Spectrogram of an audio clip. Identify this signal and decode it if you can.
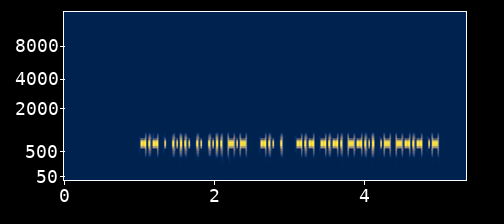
Morse code, heard as a keyed tone, about 46 wpm, 690 Hz. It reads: KE5IHK DE KC7AQA
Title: USA Callsign DE Callsign - 6 Characters - 45wpm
